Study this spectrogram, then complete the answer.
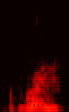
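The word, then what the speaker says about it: Waugh: His last name is like saying the word laugh by taking out the L and replacing it with a W. So, Scott. What? Scott Watt.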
